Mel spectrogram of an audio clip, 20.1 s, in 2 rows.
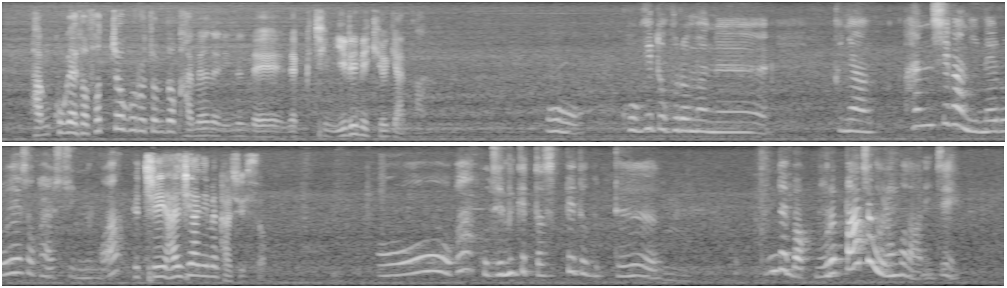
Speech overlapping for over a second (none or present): none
